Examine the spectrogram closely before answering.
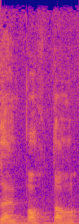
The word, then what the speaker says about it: importants: Và important, chúng ta để ý ký tự M phát âm là N, do bởi nó đứng trước ký tự P, les plus importants en France.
